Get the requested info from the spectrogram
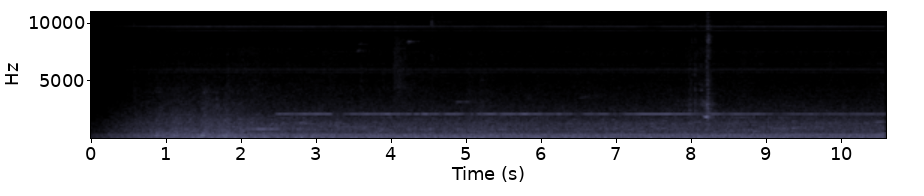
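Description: A tram approaching on street tracks: a steady hum and rumble, joined about two and a half seconds in by a thin, steady high whine. There is a single click near the end.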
